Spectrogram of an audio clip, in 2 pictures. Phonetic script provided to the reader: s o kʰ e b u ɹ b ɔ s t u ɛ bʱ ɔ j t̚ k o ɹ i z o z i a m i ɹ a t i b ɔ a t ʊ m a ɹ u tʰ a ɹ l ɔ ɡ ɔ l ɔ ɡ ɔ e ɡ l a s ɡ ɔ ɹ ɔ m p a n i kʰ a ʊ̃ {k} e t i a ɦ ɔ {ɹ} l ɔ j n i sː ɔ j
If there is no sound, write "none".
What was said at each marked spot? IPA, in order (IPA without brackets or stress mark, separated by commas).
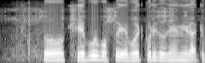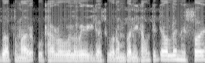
t, none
